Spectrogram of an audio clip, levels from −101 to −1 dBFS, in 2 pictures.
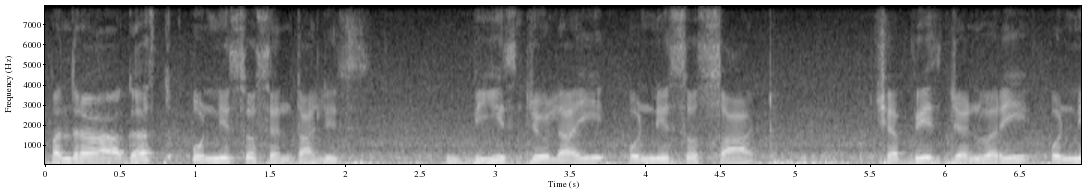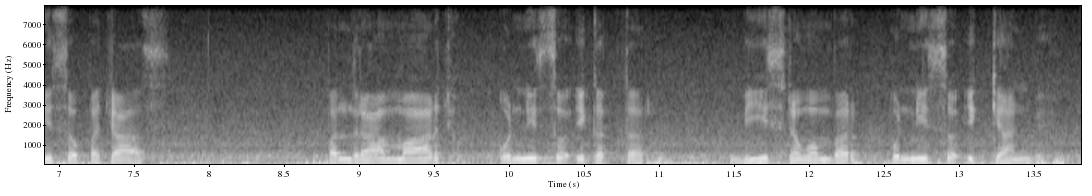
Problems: constant background noise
